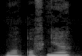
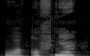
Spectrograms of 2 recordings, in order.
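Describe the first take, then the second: Both takes have the same delivery.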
